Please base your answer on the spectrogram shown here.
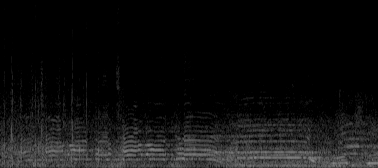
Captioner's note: crowd cheering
